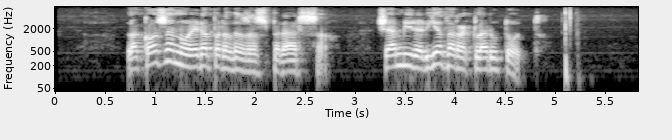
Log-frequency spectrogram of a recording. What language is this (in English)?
Catalan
